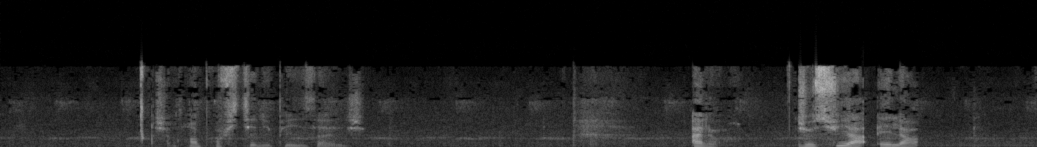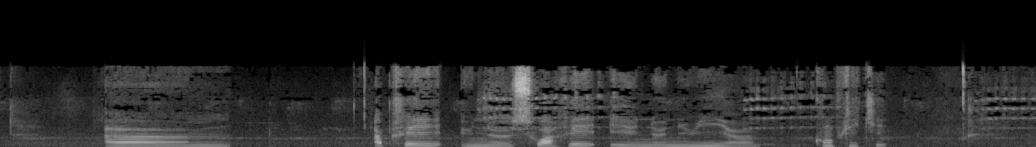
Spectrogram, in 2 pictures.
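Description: A middle-aged woman talks calmly close to the microphone, outdoors.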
